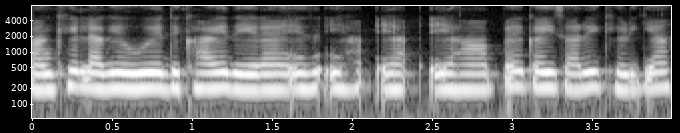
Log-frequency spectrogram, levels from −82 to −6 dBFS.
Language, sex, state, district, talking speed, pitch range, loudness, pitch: Hindi, female, Bihar, Patna, 210 wpm, 190-200 Hz, -13 LUFS, 195 Hz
